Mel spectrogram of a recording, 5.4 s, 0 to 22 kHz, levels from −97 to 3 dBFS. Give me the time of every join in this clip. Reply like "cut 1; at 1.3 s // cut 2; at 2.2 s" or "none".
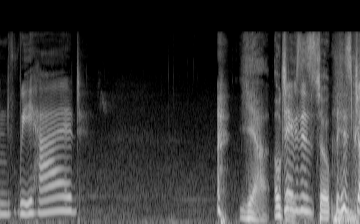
cut 1; at 3.5 s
